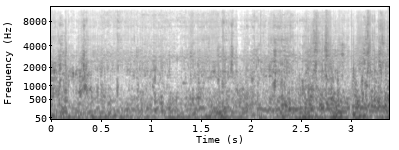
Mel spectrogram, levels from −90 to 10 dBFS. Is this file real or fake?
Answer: fake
